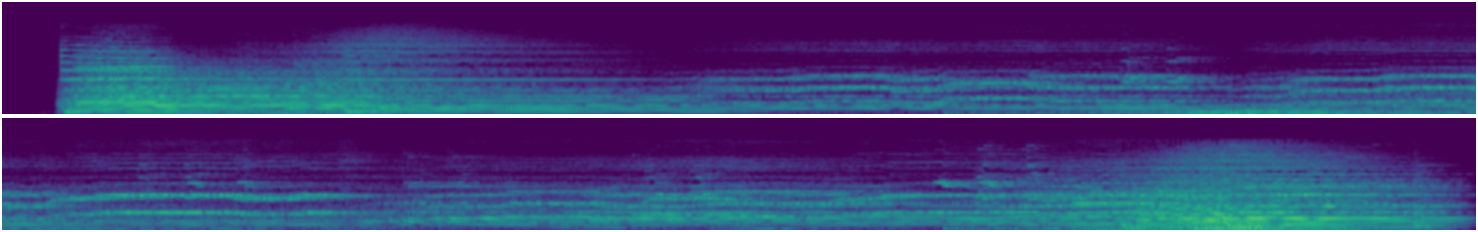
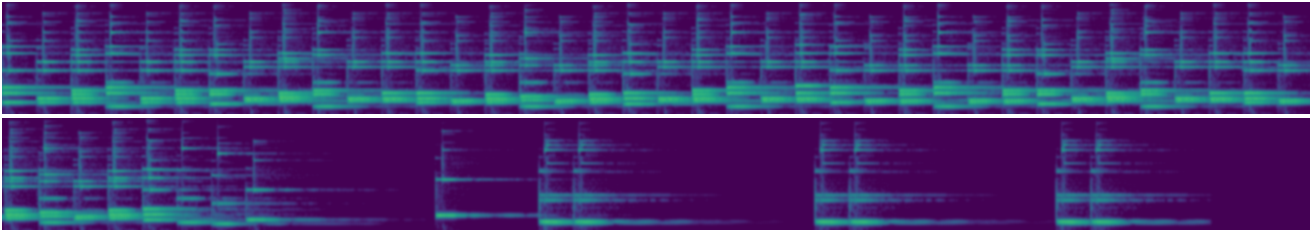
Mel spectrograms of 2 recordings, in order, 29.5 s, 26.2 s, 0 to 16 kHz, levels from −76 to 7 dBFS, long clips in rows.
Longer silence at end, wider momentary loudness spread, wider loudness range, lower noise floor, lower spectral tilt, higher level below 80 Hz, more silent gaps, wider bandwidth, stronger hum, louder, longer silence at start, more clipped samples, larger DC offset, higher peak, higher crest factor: second, 0 s vs 1.5 s; first, 16 LU vs 7 LU; first, 15 LU vs 9 LU; second, -61 dBFS vs -78 dBFS; first, -7 dB/octave vs -0.5 dB/octave; first, -38 dBFS vs -70 dBFS; neither; second, 8 kHz vs 15.5 kHz; neither; second, -24 LUFS vs -20 LUFS; first, 0.55 s vs 0 s; neither; neither; about the same, -4 dBFS vs -2 dBFS; about the same, 20 dB vs 18 dB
